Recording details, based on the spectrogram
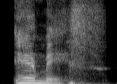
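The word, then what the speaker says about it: Hermès: like that so so I learned how to pronounce them in French it's called heres heres thank you for that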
